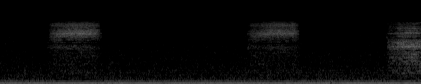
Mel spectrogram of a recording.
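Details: Barn owl owlets, six being fed, at Riet Vell reserve in the Ebro Delta, Spain, on 21 November 2023: three drawn-out, breathy hisses about half a second each, spaced roughly two seconds apart over a steady low hum.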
